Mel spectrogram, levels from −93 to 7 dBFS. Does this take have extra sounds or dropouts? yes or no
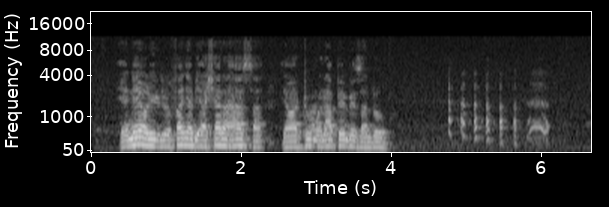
yes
